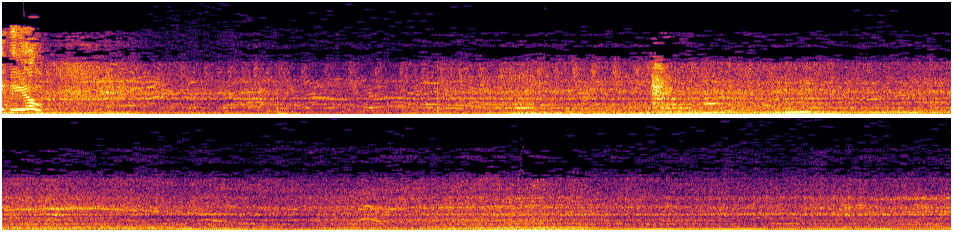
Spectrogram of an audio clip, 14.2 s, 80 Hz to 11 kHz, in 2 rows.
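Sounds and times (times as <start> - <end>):
faint crowd noise: 0.0 - 10.5
bus engine revving and shifting through gears: 0.0 - 14.2
speech: 0.1 - 0.7.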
